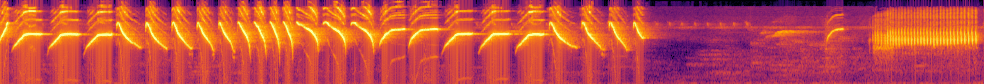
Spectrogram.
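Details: Canary song with rapid repeated downward-sweeping whistled notes for about six seconds, a short pause, a faint note, then a harsh buzzy trill at the end.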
